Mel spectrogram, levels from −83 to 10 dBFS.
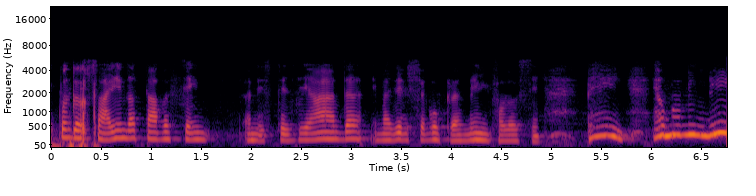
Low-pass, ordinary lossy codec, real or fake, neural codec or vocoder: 5.4 kHz; none; fake; codec, 44.1 kHz, 2.6 kbps, SNAC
